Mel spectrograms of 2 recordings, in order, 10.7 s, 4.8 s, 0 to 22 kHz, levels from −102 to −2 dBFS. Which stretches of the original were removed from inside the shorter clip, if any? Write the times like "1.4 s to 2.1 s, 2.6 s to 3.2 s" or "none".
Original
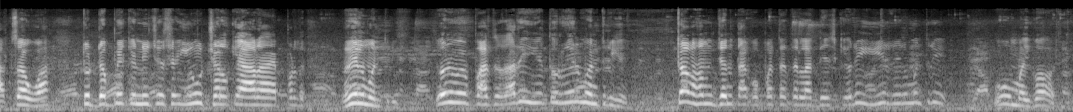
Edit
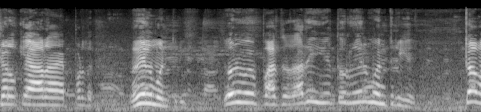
none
